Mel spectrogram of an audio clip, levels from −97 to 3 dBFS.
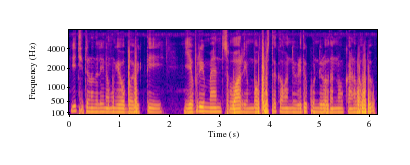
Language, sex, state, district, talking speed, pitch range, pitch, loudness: Kannada, male, Karnataka, Bangalore, 105 wpm, 130-140 Hz, 130 Hz, -18 LUFS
